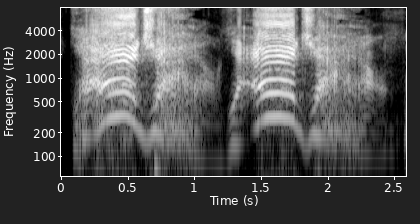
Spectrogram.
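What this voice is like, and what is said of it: Imitates another person's voice. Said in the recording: “my terrible Al Pacino impression”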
